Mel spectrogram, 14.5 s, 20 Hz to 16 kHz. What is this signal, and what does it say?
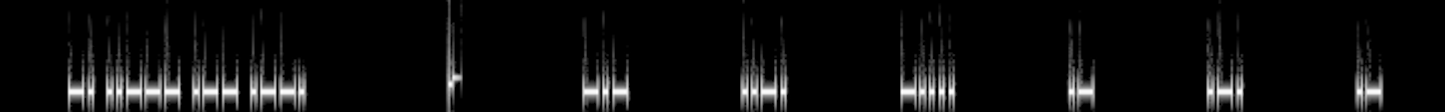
Morse code, heard as a keyed tone, about 25 wpm, spaced as for 9 wpm, 700 Hz. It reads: N2WP KF6ARA
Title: USA Call Signs - 8x Character Spacing - 25wpm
